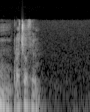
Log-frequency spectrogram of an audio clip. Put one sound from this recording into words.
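A middle-aged man speaks briefly, close to a phone microphone.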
